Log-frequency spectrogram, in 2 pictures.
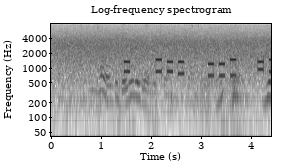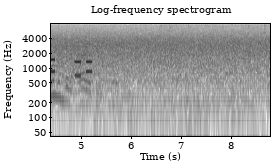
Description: DTMF, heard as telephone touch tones, dialled by machine, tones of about 120 ms, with phone line noise and the noise of a restaurant. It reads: 8 985 113 09 28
